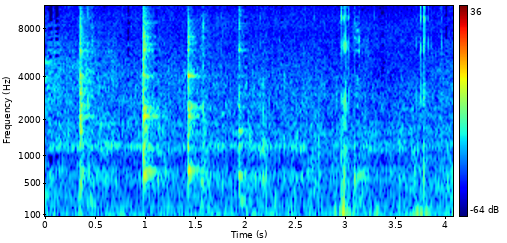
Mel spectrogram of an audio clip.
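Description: Guvar beans and potato curry with spices frying in oil, stirred with a spoon: a steady low sizzle broken by about eight sharp scraping clinks against the pan at irregular intervals, close and clear, with no talking.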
